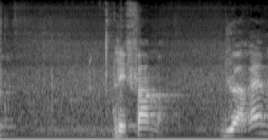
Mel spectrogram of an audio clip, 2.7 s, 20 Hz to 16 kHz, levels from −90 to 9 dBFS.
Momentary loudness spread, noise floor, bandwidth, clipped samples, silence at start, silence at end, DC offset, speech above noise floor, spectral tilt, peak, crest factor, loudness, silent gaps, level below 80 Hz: 21 LU; -38 dBFS; 15.5 kHz; under 0.1%; 0 s; 0 s; 5%; 21 dB; -3 dB/octave; 0 dBFS; 20 dB; -18 LUFS; none; -72 dBFS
